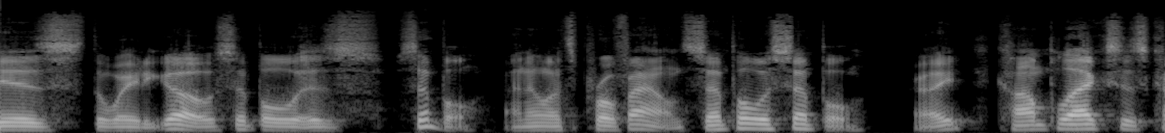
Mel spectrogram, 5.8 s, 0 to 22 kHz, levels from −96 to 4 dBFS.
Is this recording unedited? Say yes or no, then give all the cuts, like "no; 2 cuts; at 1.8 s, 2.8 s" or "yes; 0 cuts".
no; 2 cuts; at 2.5 s, 4.9 s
